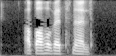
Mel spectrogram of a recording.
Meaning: causative of ապահովել (apahovel)
- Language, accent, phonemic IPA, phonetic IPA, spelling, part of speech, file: Armenian, Eastern Armenian, /ɑpɑhovet͡sʰˈnel/, [ɑpɑhovet͡sʰnél], ապահովեցնել, verb, Hy-ապահովեցնել.ogg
